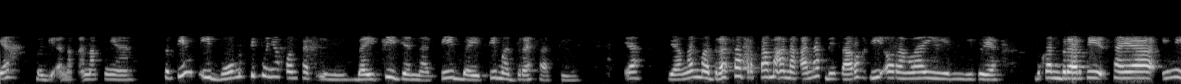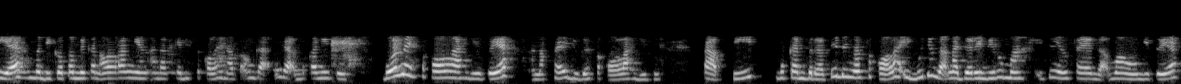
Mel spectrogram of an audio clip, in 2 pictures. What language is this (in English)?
Indonesian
